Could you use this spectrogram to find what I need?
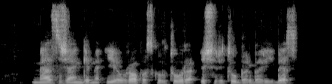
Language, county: Lithuanian, Vilnius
